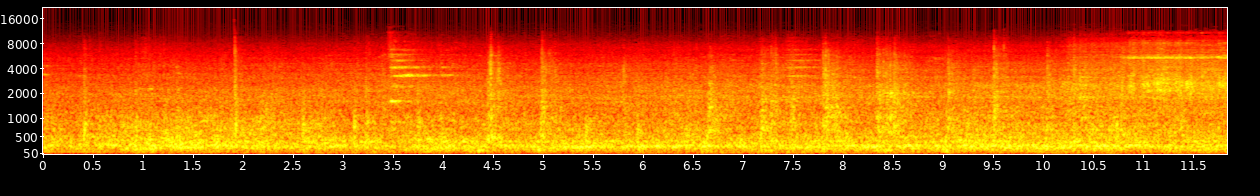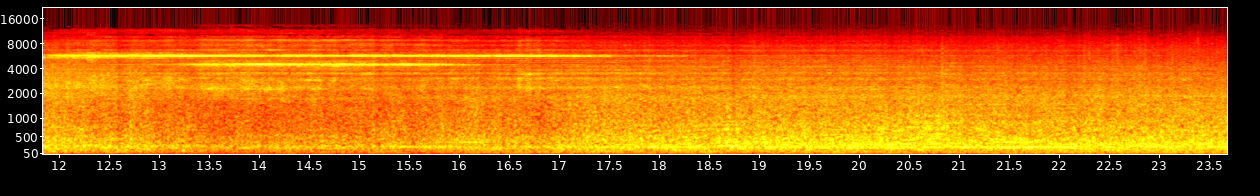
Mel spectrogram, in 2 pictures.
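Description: Network Rail test train (Colas Rail class 37 locomotive 37175 with driving brake coach 9701) passing, a steady rumble of wheels on rail with clicks over the rail joints. From about halfway, the wheels give a high-pitched squeal for several seconds.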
